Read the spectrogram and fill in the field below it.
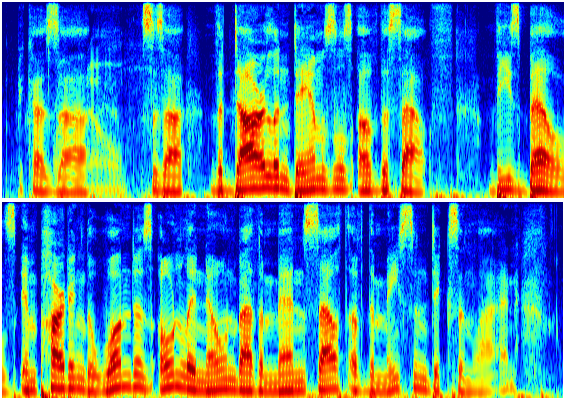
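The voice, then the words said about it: Put-on Southern US accent. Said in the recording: “let me try on my little Southern accent”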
